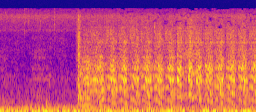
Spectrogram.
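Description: A car in the horror game They Are Here cranks over with a mechanical churning rattle that starts abruptly and keeps grinding steadily without catching.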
